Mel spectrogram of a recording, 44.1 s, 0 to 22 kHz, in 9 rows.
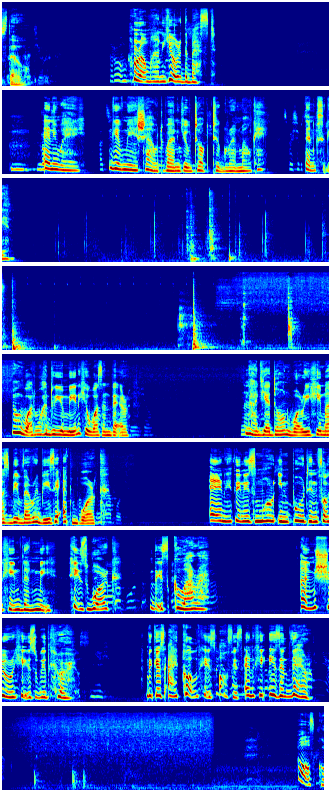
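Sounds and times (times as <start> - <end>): spatula clicking against pan: 12.3 - 17.5
meatballs sizzling in oil: 17.9 - 26.5, 39.3 - 42.4.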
